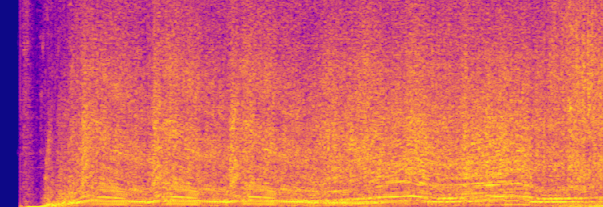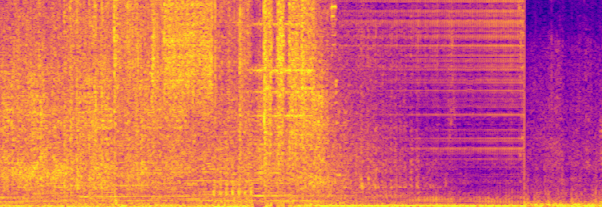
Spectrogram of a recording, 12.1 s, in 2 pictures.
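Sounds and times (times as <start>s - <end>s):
car engine revving: 0.4s - 11.3s.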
